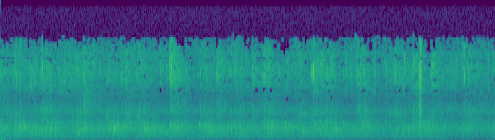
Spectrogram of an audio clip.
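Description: An audience applauds steadily throughout, a dense, crackling wash of many hands clapping at once with no pauses, fairly soft in level and with no voices standing out.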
